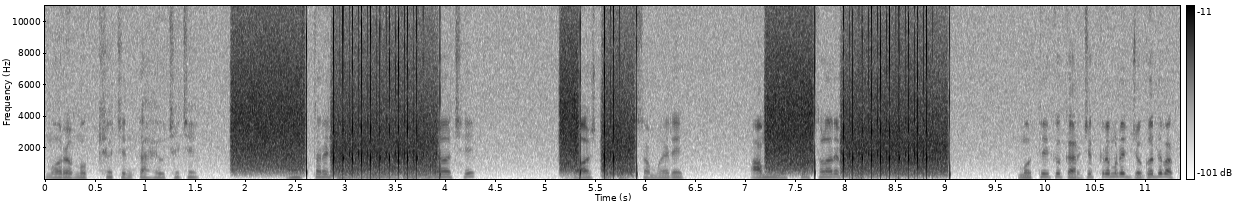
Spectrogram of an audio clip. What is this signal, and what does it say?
Pulse dialling, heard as a rotary dial, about 11 pulses a second, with speech in Odia. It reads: 0 2 0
